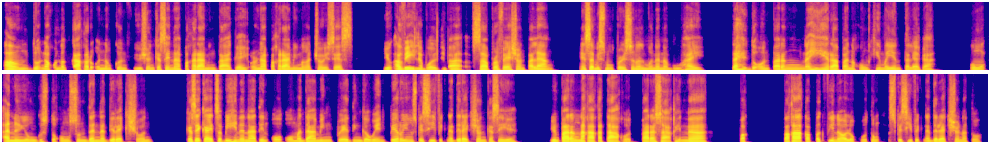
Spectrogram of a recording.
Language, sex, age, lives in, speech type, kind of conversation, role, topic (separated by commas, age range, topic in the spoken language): Filipino, male, 20-24, Philippines, conversation, advice, user, Paano ko muling matutuklasan ang tunay kong mga hangarin at pagpapahalaga pagkatapos ng hiwalayan?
